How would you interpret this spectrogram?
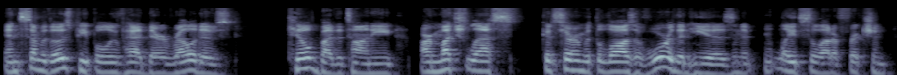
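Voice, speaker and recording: Male podcast co-host and author, slightly higher register, conversational, thinks aloud with a halting delivery. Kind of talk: casual discussion of fiction writing.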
